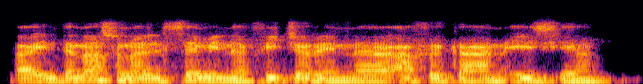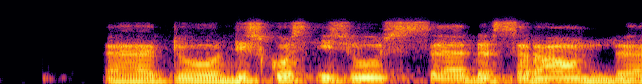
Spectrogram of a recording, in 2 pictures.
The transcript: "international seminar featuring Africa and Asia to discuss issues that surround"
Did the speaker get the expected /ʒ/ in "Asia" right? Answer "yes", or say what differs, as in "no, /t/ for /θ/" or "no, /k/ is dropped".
no, /s/ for /ʒ/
